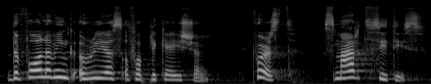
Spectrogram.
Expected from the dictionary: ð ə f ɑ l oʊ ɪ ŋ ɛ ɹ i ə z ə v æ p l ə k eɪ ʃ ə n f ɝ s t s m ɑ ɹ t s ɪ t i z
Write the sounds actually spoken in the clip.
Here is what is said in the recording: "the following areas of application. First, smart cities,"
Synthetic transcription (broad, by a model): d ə f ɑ l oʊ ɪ ŋ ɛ ɹ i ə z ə f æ p l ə k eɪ ʃ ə n f ɝ s t s m ɑ ɹ t s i t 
